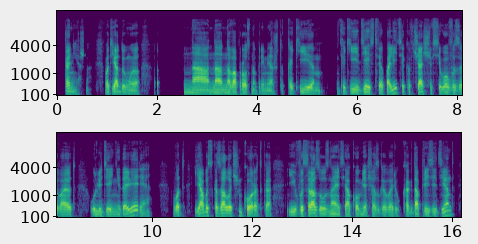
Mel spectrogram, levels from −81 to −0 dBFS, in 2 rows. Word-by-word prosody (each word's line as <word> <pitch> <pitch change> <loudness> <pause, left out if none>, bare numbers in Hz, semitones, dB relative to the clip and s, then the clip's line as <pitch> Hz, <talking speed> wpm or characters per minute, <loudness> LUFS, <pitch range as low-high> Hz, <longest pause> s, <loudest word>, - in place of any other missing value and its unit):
Конечно. 100 -2 -2 0.3
Вот - - -1
я 100 -1 +6
думаю, 85 -6 -3 0.9
а, 85 -2 +3
на 90 +1 +3
на 85 +1 0
вопрос, 90 0 +2
например, 80 -1 -7
что: - - -17
какие 90 -3 -1
м, 80 0 -9 0.3
какие 90 -2 -2
действия 90 +2 0
политиков - - -1
чаще - - +2
всего 90 0 -1
вызывают 85 0 0 0.3
у - - -1
людей 90 0 -1
недоверие? 90 - 0 0.4
Вот - - +1 0.2
я 115 - +5
бы 130 - +1
сказал 110 -3 +3
очень 110 +2 0
коротко, - - +1 0.3
и 85 +1 -2
вы 105 +5 +1
сразу 110 +1 +5
узнаете, 95 0 0
о 90 - +3
ком 90 - -2
я 85 -1 -1
щас 80 - -4
говорю. 85 +1 -3
Когда - - +2
президент 105 - -3
90 Hz, 140 wpm, -23 LUFS, 85-100 Hz, 0.9 s, я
